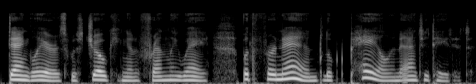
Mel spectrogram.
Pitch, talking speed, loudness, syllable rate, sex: 200 Hz, 165 wpm, -20 LUFS, 5.1 syllables/s, female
